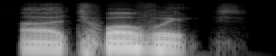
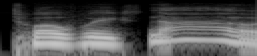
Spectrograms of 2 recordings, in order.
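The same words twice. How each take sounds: First: Imitating an unhurried dad at his usual pitch; hesitate, then give it evenly and deliberately. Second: Flipping out. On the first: Dad finally giving mom the news, deliberate. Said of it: "My dad was so deliberate". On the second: Retold or imitated. Mom reacting to the twelve weeks news, flipping out. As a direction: echo it in disbelief, pitch leaping up. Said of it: "flipping out".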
